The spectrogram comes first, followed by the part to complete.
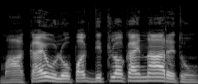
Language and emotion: Goan Konkani, angry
